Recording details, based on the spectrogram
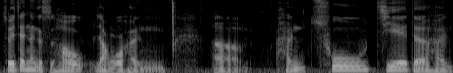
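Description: A man with a Taiwanese accent answering casually as an interview guest, halting and repeating words as he thinks. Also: sits low, very animated, darkish tone, no echo. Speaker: interview guest, stage performer.

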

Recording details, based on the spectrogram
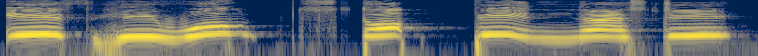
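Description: A woman voicing a kind but firm male elephant in a children's story, speaking politely and deliberately. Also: extremely high pitch, animated, a little mellow, no room sound, pitched above the performer's own voice, exaggerated voice. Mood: firm, planning.

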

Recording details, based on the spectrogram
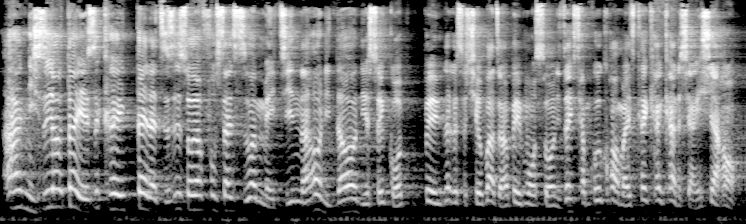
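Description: A man's voice: high-pitched, fast, hardly any pauses, bright, forceful tone, in a large hall. A man with a Taiwanese accent playing a chatty, wisecracking budget tour guide in an audio comedy. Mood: brisk, bossy. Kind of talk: audio comedy radio drama acting.

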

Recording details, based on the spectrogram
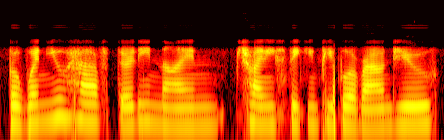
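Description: A woman's voice: medium pitch, flat delivery, brisk, dry recording. A middle-aged woman from India with an American-leaning English accent, chatting as an interview guest and telling stories with enthusiasm. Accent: American-leaning English picked up in Taiwan. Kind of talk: casual interview chat. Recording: dull lo-fi sound.

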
